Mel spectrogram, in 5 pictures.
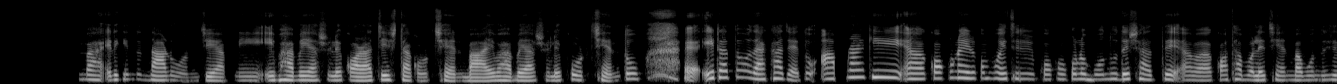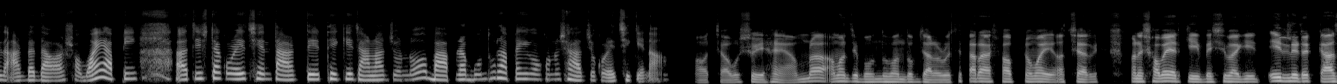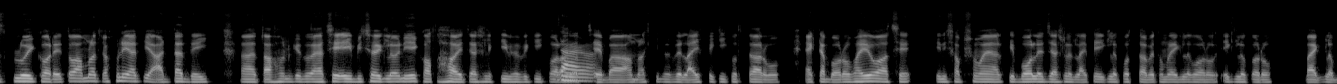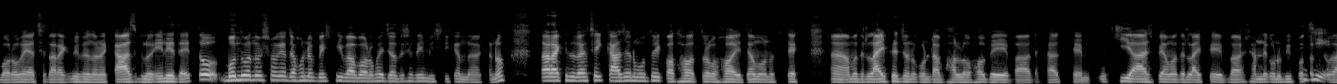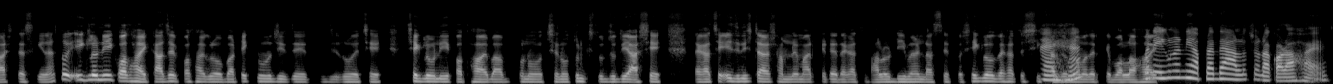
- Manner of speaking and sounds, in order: tapping; in English: "ডিমান্ড"
- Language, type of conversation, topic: Bengali, podcast, প্রযুক্তি কীভাবে তোমার শেখার ধরন বদলে দিয়েছে?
